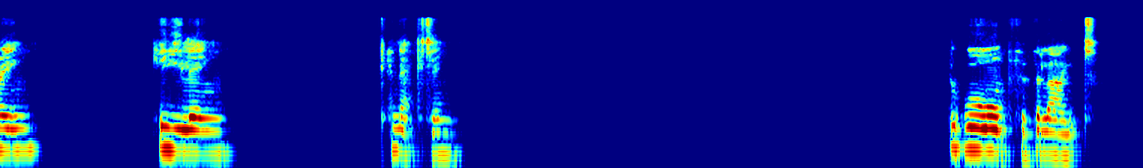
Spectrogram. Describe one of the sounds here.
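An elderly woman speaks calmly in short phrases with pauses, heard through an online call.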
